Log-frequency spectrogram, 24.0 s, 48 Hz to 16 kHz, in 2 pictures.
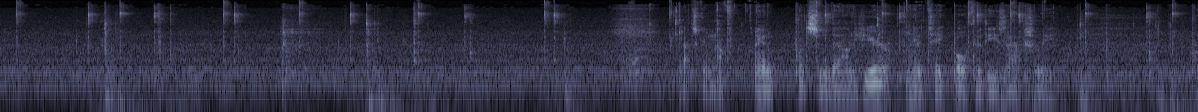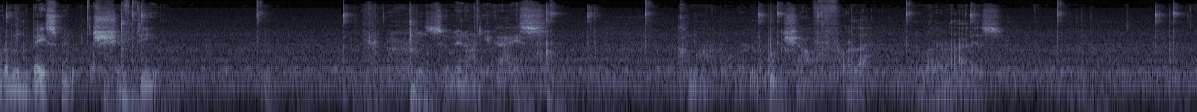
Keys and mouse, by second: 1.1 a, 1.2 middle click, 2.2-3.2 right drag, 3.7 a, 4.4 middle click, 8.9 middle click, 9.3 middle click, 9.7 click, 10.5-12.3 middle drag, 13.2 shift+d, 13.8 middle click, 14.5-16.2 drag, 16.0 KP_Decimal, 16.9-18.4 middle drag, 18.4 click, 19.8-21.6 middle drag, 21.6-23.8 drag, 23.8 middle click.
